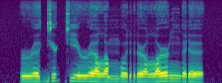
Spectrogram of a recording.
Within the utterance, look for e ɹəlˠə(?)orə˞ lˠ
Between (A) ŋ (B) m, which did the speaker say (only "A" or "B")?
B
